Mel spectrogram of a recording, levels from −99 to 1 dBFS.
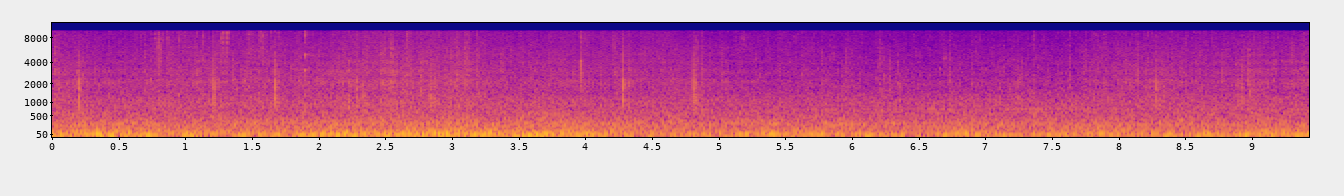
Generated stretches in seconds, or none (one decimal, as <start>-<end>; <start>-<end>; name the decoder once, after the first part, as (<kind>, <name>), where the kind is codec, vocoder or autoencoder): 3.7-4.8 (autoencoder, DAC-VAE)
